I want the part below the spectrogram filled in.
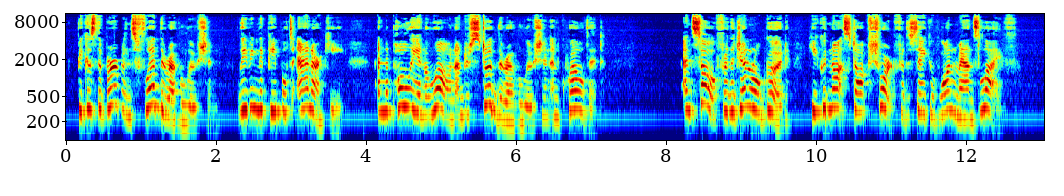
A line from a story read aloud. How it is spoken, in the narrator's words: he continued desperately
